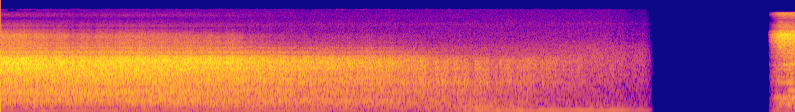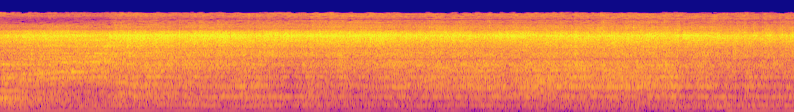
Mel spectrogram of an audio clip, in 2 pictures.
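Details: A toilet flushes with loud rushing water that fades, then a brief silence, then a steady hiss of refilling water; no animal is heard.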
